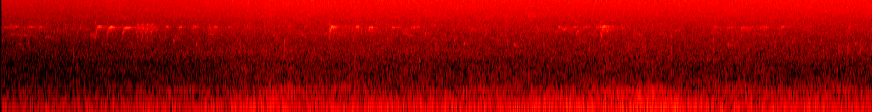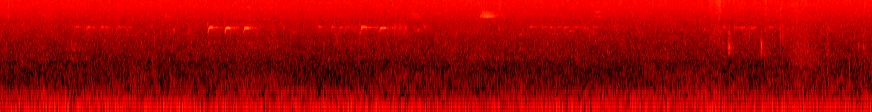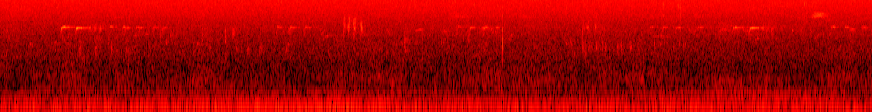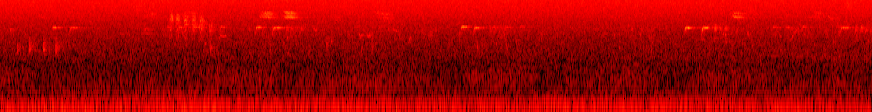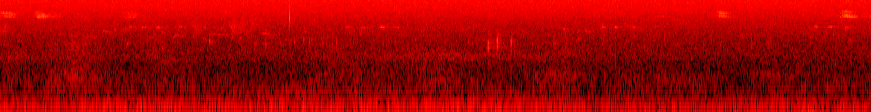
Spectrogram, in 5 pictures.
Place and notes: nachtmanderscheid, valley
Evening in the forest valley. The sound of birds mild wind and a small stream nearby.
Nachtmanderscheid, Tal
Abends im Waldtal. Das Geräusch von Vögeln, sanftem Wind und einem kleinen Bach in der Nähe.
Nachtmanderscheid, vallée
Le soir, dans la forêt de la vallée. Le chant des oiseaux, un doux vent et un petit ruisseau proche.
